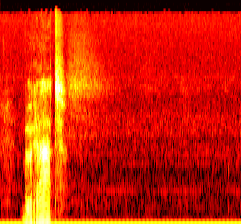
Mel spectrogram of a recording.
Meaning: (noun) consideration, consultation (the process of considering); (verb) inflection of beraden: 1. first-person singular present indicative 2. second-person singular present indicative 3. imperative
- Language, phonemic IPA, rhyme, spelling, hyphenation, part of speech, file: Dutch, /bəˈraːt/, -aːt, beraad, be‧raad, noun / verb, Nl-beraad.ogg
